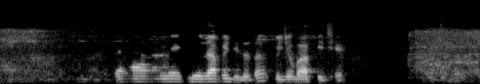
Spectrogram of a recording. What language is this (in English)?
Gujarati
